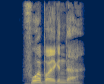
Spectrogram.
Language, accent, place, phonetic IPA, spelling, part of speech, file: German, Germany, Berlin, [ˈfoːɐ̯ˌbɔɪ̯ɡn̩dɐ], vorbeugender, adjective, De-vorbeugender.ogg
- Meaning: inflection of vorbeugend: 1. strong/mixed nominative masculine singular 2. strong genitive/dative feminine singular 3. strong genitive plural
